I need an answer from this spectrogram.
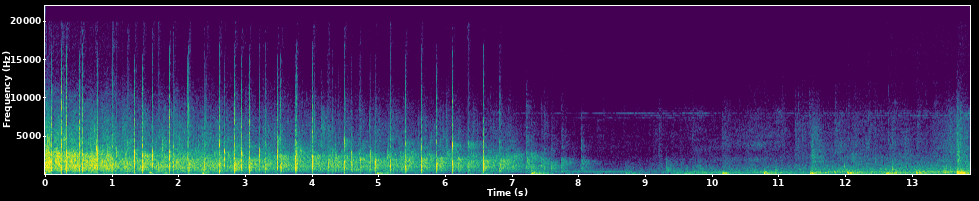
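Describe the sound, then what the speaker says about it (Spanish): A congress audience gives a big round of applause for two speakers at a cultural conference; dense clapping fills the room for about seven seconds, then thins to a few scattered claps with shuffling and stray voices. "Un fuerte aplauso para los dos."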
